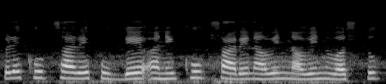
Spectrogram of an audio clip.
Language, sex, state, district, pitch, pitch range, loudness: Marathi, female, Maharashtra, Chandrapur, 270 Hz, 255-285 Hz, -18 LUFS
